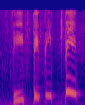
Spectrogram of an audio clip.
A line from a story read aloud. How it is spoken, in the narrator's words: laughed Max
